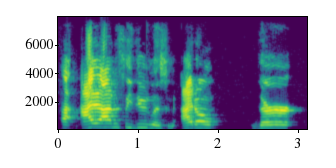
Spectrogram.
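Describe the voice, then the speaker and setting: Here the same kind of speaker, a New Jersey bodybuilder in his thirties, has a high voice and speaks a bit slowly over muffled, dull audio. He chats bluntly in a relaxed interview, cursing often and spinning animated stories.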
